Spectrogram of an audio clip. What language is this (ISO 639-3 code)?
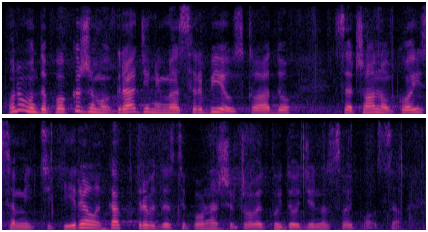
srp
